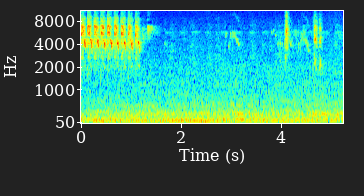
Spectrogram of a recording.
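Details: Crested jay song from a training recording meant to make other birds sing: a rapid, even, high rattling trill for about a second, then near quiet with a few faint high notes.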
